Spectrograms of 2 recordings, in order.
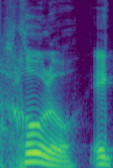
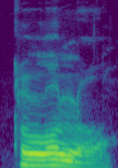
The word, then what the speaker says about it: Cthulhu: Yeah, Cthulhu. The C and the T are pronounced at the same time. Cthulhu.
